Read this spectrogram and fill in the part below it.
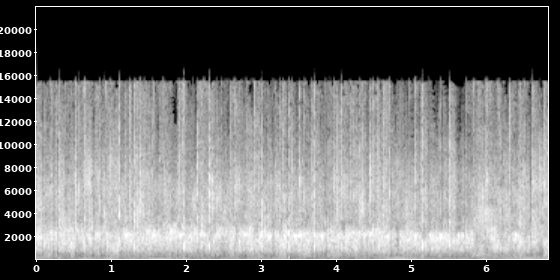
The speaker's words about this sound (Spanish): Y bueno, démosle por favor un fuerte aplauso.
